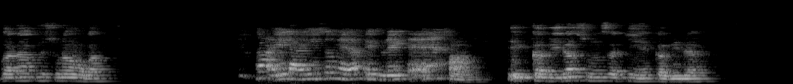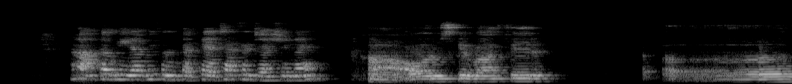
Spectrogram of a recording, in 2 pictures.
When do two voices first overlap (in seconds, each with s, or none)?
none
